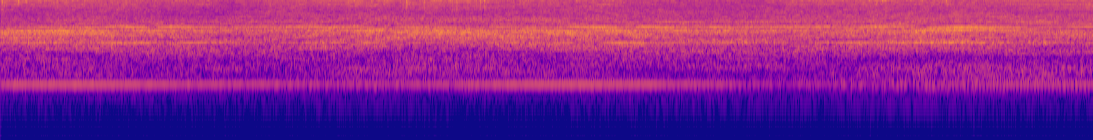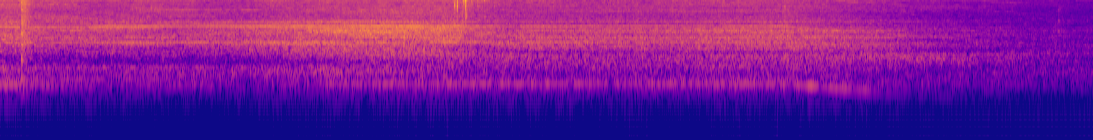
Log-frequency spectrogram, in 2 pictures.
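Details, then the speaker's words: Dirt Devil upright vacuum with swivel casters running; steady loud whirring roar with constant high motor tone, even until it winds down, loud but not too loud for a Dirt Devil, running normally. "it's also not too loud for a dirt devil i mean don't get me wrong it's loud but it's not for a dirt devil it's not too loud"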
